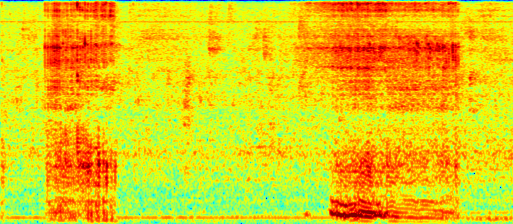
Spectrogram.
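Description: Two loud, rough, rattling breath sounds with a low hum between them; snoring during sleep.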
